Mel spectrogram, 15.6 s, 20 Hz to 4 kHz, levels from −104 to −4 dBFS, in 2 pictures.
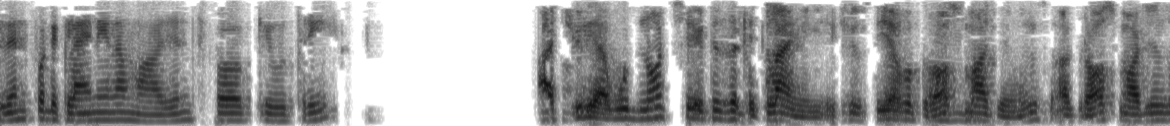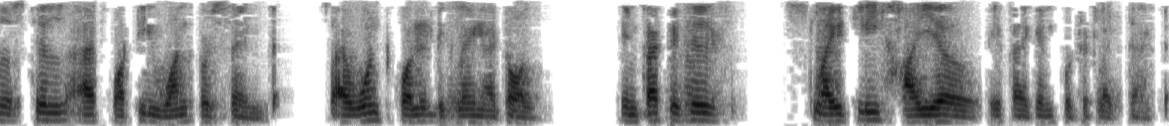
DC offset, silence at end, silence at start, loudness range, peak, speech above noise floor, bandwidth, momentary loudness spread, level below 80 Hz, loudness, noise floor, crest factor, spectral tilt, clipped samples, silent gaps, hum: under 0.1%; 0.15 s; 0 s; 4 LU; 0 dBFS; over 71 dB; 4 kHz; 11 LU; -62 dBFS; -19 LUFS; under -90 dBFS; 20 dB; -9.5 dB/octave; under 0.1%; 2.35-2.41 s, 2.55-3.54 s, 9.75-9.93 s, 11.48-11.90 s, 12.78-13.00 s; none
